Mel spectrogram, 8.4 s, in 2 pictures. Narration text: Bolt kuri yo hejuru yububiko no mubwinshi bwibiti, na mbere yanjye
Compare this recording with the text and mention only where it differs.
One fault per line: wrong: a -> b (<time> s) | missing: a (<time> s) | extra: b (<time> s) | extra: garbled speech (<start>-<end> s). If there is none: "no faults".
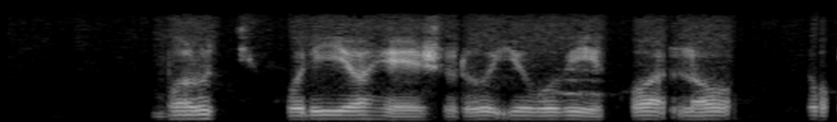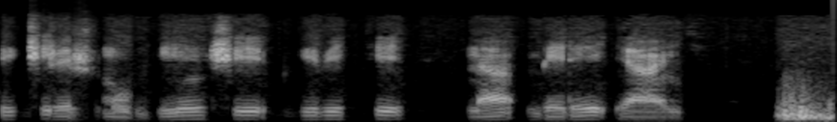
extra: garbled speech (4.0-4.7 s)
